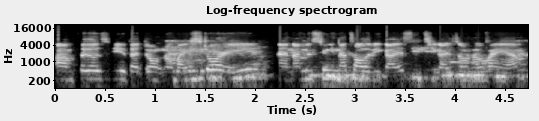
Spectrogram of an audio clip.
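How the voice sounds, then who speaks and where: Music plays in the background as a woman talks at a very fast pace. Her pitch is high, with ordinary variation. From Canada (London, Ontario), immigrant family. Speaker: real estate investor. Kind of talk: personal story talk.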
